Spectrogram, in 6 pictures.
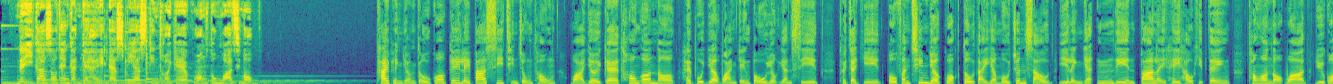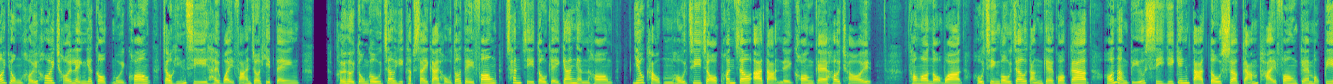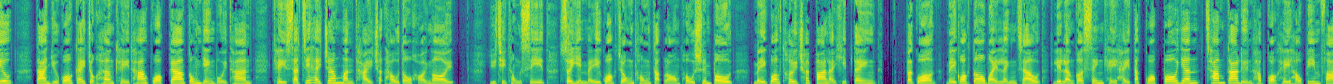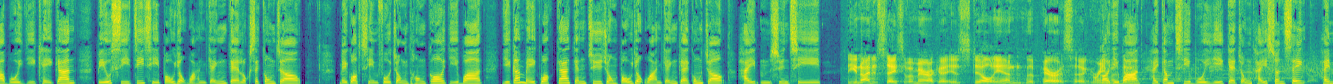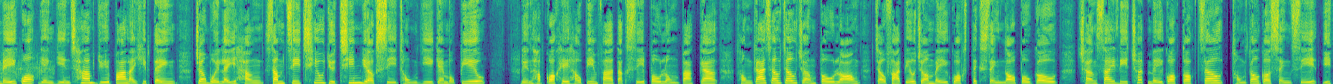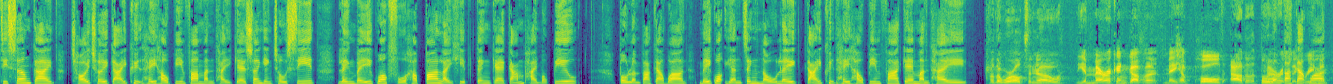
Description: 【時事報導】澳州在聯合國氣候峰會立場如何？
